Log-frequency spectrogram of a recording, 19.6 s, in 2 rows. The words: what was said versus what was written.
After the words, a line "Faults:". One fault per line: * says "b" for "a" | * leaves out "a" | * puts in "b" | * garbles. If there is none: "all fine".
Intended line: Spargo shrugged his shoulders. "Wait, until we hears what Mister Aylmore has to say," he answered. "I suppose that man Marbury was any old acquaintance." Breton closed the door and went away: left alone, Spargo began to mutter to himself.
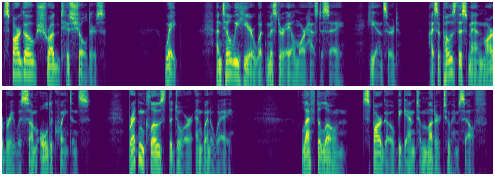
Spargo shrugged his shoulders. "Wait, until we hear what Mister Aylmore has to say," he answered. "I suppose this man Marbury was some old acquaintance." Breton closed the door and went away: left alone, Spargo began to mutter to himself.
Faults:
* says "hear" for "hears"
* says "this" for "that"
* says "some" for "any"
